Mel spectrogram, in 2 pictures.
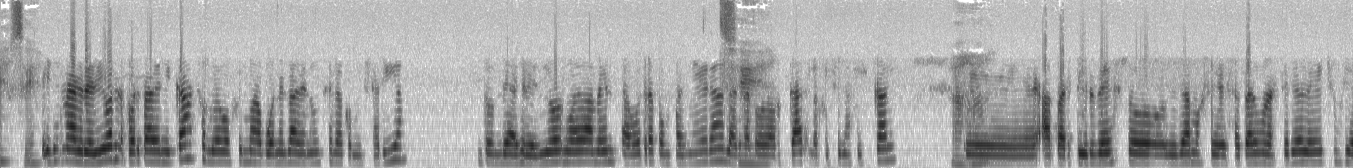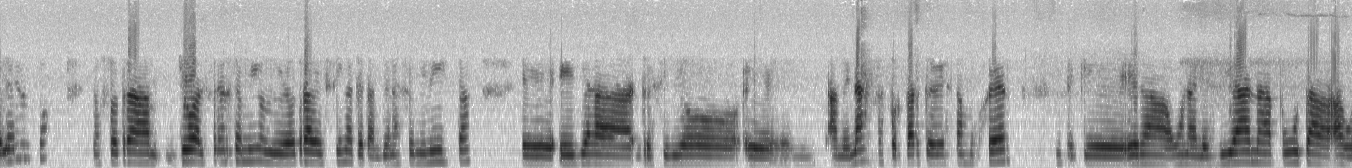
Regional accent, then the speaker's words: Chile; Yo soy chilena

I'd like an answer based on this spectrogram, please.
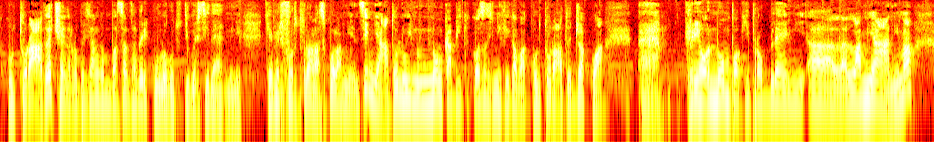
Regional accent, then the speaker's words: Fisciano, Campania, Italy; also born or lived in Salerno; vengo da Fisciano, tornare a Salerno per me non è un problema perché lo conosco come le mie tasche, visto che ho abitato per tanti anni a Salerno.

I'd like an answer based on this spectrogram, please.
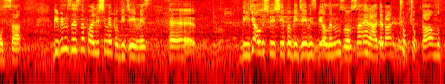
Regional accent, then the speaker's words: Büyükada, Istanbul, Turkey; 23 yaşındayım, doğma büyüme Büyükadalıyım. Buradan bir Büyükadalı genç olarak seslenmek istiyorum.

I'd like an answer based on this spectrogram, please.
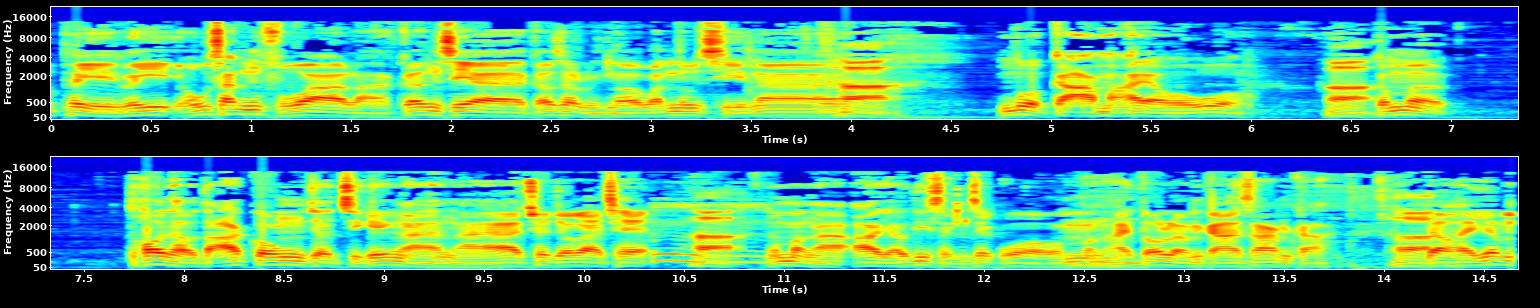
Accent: Chaozhou, Guangdong, China; 我对咗半世啦，我潮州人

